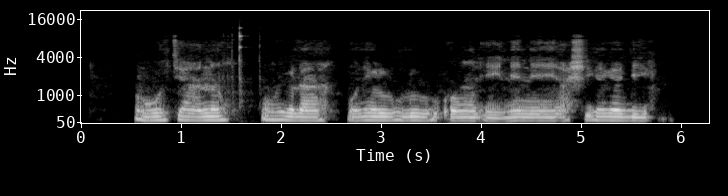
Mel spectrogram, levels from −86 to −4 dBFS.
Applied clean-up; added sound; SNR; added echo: neural mask model Resemble Enhance denoiser.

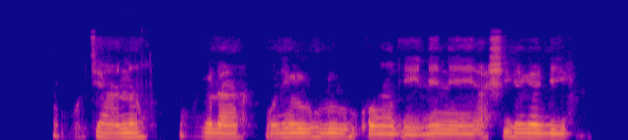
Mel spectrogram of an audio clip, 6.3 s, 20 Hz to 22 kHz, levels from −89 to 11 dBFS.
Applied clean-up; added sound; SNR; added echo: neural mask model DeepFilterNet 3.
